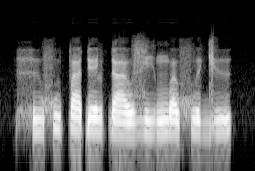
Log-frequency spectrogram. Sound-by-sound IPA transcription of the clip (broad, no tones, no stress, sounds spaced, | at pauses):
h ɨ xʷ ɨ p a ɗ e l ɗ a ʊ̯ z i ŋʷ a xʷ e ɡʲ ɨ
